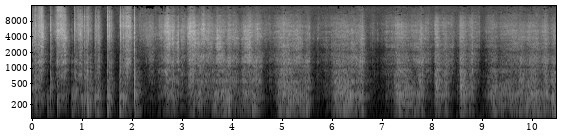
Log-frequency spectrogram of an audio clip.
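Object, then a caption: Plastic bin with lid. Long nails scratch the lower sides of a medium-hard, hollow green plastic bin with a lid. Quick sharp ticks open the clip, then give way to rasping, bright scratching strokes that swell and fade in repeated waves over a hollow plastic resonance.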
